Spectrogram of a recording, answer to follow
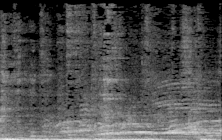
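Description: A crowd of people shouting and cheering, several high voices rising over one another from about half a second in, over loud background music with a heavy bass.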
